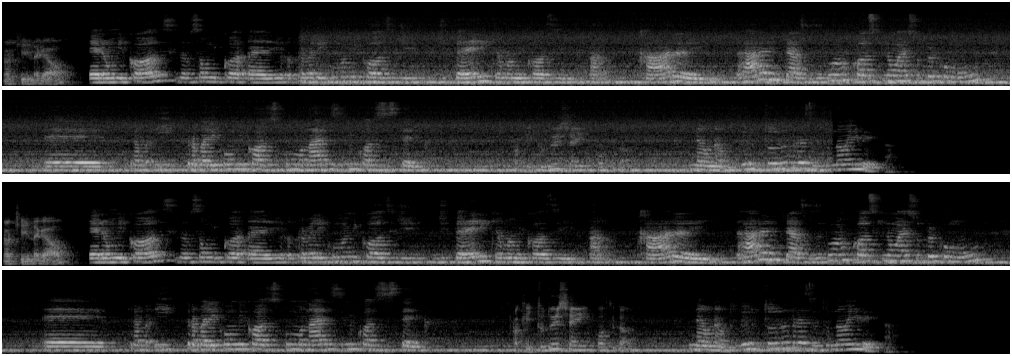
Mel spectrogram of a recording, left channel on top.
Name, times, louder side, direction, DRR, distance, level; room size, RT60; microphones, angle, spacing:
voice 1, 0.0-0.6 15.2-16.4 18.9-19.0, right 1 dB, 85° right, 4 dB, 1.6 m, -35 dB
voice 2, 0.9-6.1 6.3-9.9 10.5-14.4 16.9-18.8, left 1 dB, 5° left, -1 dB, 3.3 m, -28 dB
sound 1, 3.0-18.4, left 5 dB, 85° left, 0.3 m, -32 dB
11.5 x 8.5 x 2.3 m, 0.37 s
head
